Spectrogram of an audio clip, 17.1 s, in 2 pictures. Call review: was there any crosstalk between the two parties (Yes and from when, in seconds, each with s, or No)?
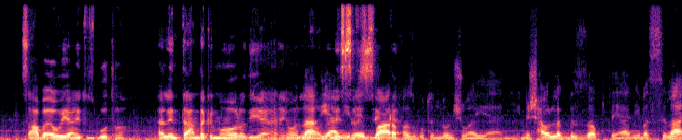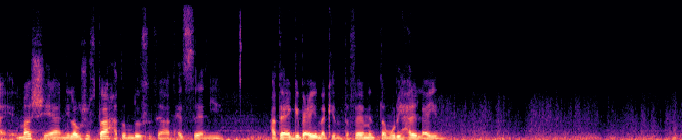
Yes, from 3.7 s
